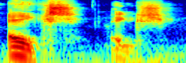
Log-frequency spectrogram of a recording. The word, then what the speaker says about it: Aix: It's AIX, which is pronounced AIX, which is really pissing me off and should piss you off too.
